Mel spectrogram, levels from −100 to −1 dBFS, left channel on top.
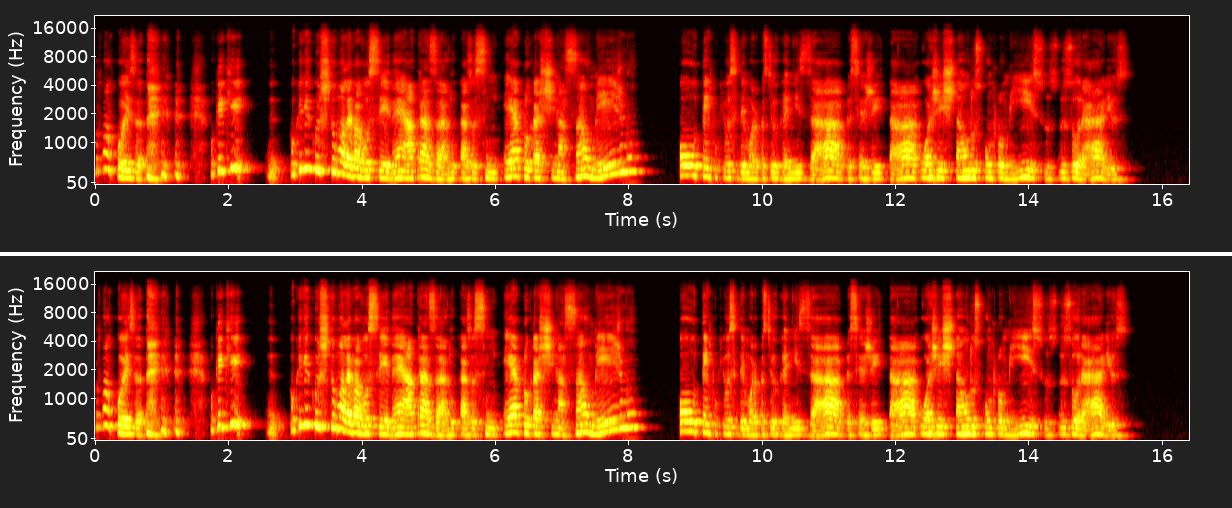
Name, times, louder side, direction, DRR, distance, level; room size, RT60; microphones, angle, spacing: voice 1, 0.1-2.2 2.6-2.7 3.0-8.1 8.8-15.4, right 1 dB, 50° right, 3 dB, 1.3 m, -23 dB
3.8 x 3.5 x 3.4 m, 0.36 s
head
